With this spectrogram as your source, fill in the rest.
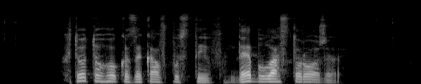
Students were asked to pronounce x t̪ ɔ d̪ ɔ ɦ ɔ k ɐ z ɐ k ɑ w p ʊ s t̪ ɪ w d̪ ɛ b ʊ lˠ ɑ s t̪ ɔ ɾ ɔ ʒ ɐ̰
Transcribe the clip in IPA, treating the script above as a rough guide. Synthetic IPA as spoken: x t̪ ɔ t̪ ɔ ɦ ɔ k ɐ z ɐ k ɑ w p ʊ s t̪ ɪ w d̪ ɛ b ʊ lˠ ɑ s t̪ ɔ ɾ ɔ ʒ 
